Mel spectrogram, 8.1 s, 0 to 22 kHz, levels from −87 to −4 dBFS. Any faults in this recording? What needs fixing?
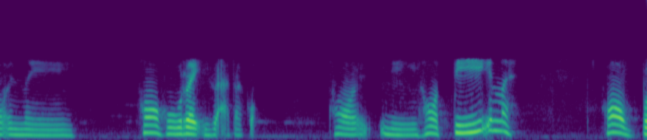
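No faults; nothing to fix.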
